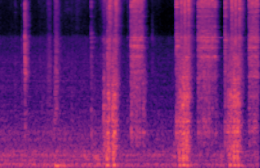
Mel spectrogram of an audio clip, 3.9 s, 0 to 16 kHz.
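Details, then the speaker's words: Husqvarna 55 chainsaw: irregular rasping recoil-starter pulls with no firing, turns over but won't start; zero spark even with a new kill switch; working coils, coil not suspected. "zero spark. Coils that work just fine now have zero spark."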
